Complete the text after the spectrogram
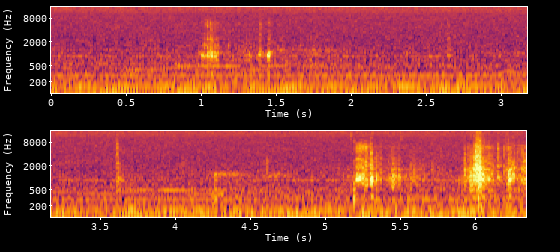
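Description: A small wooden box lid taps and scrapes as it is handled.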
